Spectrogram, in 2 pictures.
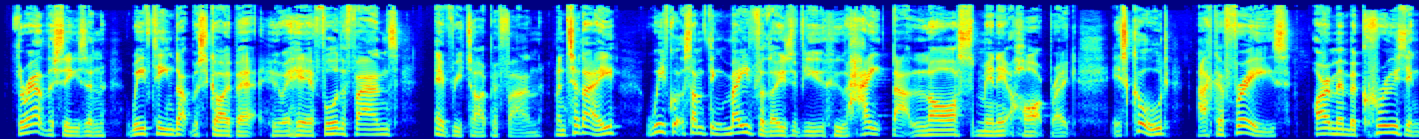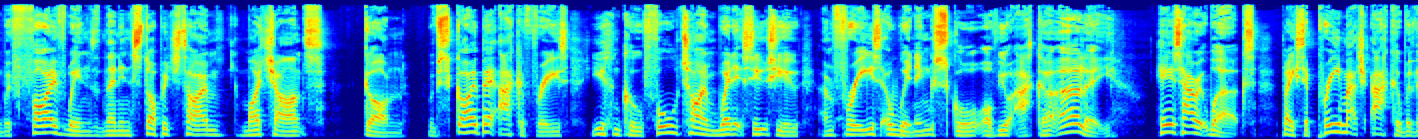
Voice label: Advert; Lads Anonymous Sky Bet Acca Freeze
